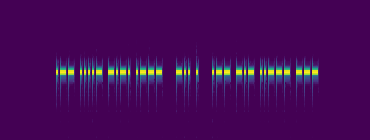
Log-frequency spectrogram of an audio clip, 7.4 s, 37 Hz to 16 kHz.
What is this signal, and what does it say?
Morse code, heard as a keyed tone, about 32 wpm, 700 Hz. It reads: W4CJ DE WK2O
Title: USA Callsign DE Callsign - 4 Characters - 30wpm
